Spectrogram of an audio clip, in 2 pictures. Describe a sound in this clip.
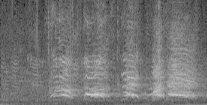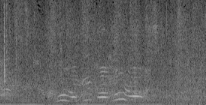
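Young women cheer and shout excitedly outdoors.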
